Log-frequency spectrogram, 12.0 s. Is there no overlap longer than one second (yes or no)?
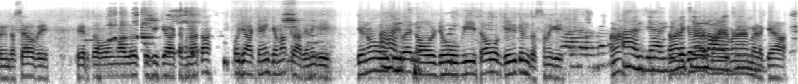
no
